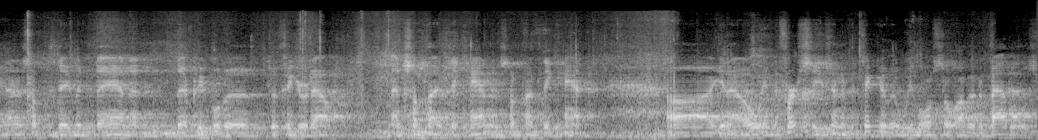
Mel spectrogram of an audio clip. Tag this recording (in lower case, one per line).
man speaking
